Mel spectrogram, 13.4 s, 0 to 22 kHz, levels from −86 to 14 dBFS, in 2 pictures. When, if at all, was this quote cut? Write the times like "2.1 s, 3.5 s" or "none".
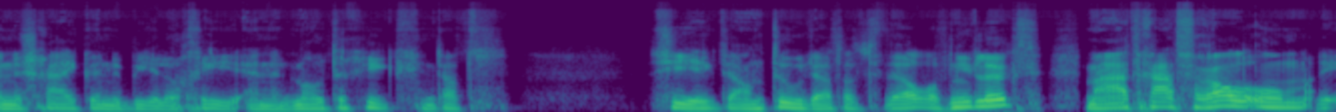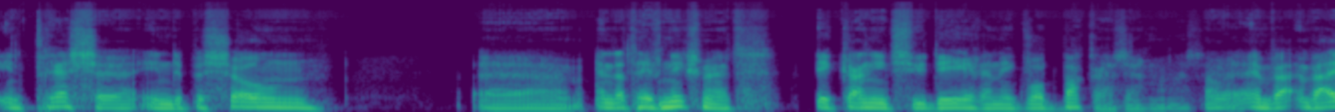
5.4 s, 6.6 s, 10.7 s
